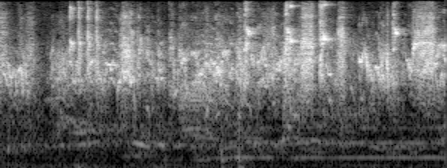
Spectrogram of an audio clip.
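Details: Budgerigars of rare colours playing with toys, a brief burst of busy high chirping and warbling from several birds overlapping, with a faint low hum beneath.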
